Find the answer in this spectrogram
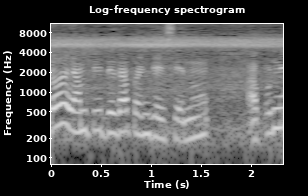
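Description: A woman talking in Telugu over a steady, high-pitched drone of insects that never lets up.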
